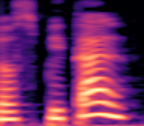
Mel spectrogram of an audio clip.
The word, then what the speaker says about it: hospital: Yo voy al hospital. I go to the hospital. The H is silent in Spanish.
